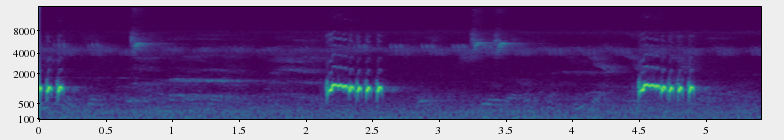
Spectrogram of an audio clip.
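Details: Zebra dove calls used as a lure for trapping: a short staccato phrase of about five rapid cooing pulses, one slightly longer note then quick beats, repeated roughly every two seconds over faint high chirps of other birds.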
